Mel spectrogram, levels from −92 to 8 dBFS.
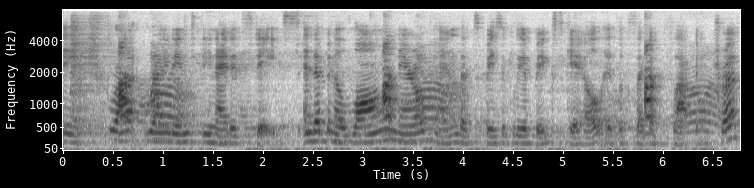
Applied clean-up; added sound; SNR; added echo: none; Animal; 3 dB; reverberation time 1.9 s.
